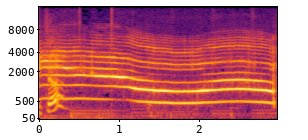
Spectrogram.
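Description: A single long, drawn-out meow, loud, holding a steady pitch for about three seconds before sliding slightly lower and cutting off.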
